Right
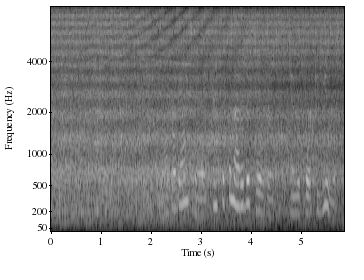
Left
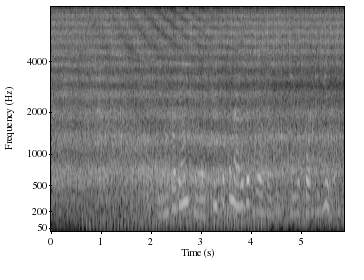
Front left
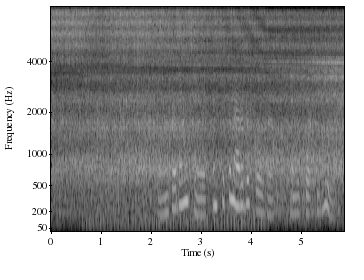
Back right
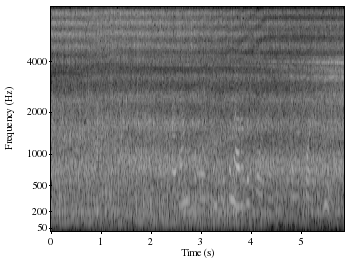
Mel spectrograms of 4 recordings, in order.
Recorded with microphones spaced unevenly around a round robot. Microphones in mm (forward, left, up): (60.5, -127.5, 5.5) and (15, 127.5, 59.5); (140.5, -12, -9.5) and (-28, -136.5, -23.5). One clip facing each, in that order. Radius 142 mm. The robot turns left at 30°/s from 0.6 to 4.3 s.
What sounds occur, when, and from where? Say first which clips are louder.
0.0 s running water: right 2 dB, back right 6 dB; 115° right; by 5.9 s 135° left
2.1 s a woman speaking: left 2 dB, front left 3 dB; 40° left; by 5.8 s 25° right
